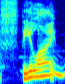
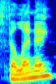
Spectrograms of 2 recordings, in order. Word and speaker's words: Felene: So it's called Feline. No, it's not. It's Felene. We're gonna call it Felene.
